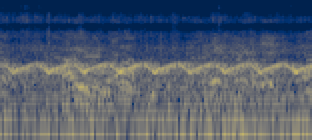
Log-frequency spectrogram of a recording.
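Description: An ambulance siren wails during a civil defense mock drill at the Anantapur bus stand, sweeping up and down in a steady, loud, continuous cycle with no speech over it.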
